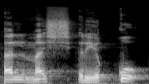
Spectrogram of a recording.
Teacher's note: اچھا جی، المشرق، را کو باریک پڑھنا ہے، قاف کو موٹا ادا کرنا ہے۔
